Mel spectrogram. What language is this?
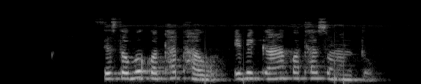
Odia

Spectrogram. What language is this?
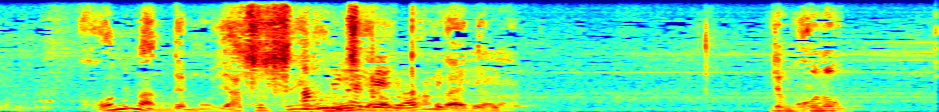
Japanese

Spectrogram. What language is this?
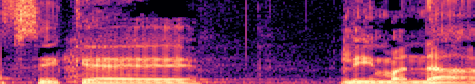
Hebrew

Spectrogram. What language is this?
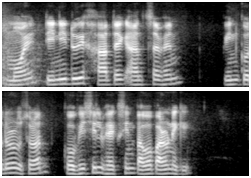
Assamese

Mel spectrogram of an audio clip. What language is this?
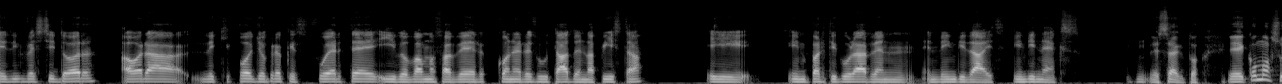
Spanish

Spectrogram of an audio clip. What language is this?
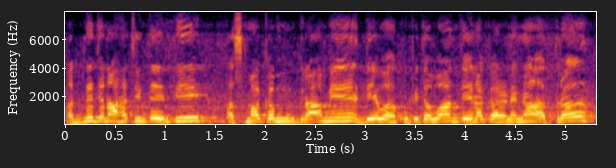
Sanskrit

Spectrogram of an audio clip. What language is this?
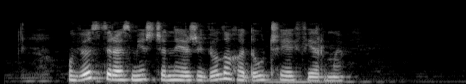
Belarusian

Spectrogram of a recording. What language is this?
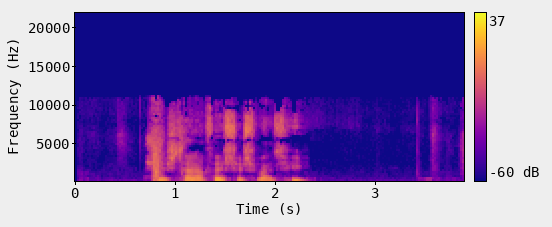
Persian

